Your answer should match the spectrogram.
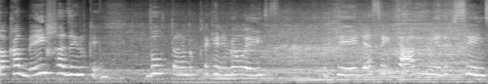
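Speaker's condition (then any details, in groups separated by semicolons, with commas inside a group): Cerebral palsy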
